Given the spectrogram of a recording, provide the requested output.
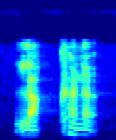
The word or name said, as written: lakkhana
